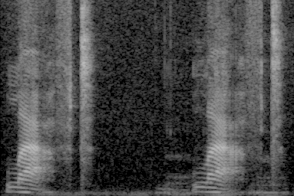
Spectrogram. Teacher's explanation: The final sound in the infinitive is f, the unvoiced F sound. Since it's unvoiced, it is case 1, where the ed is pronounced as the T sound.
